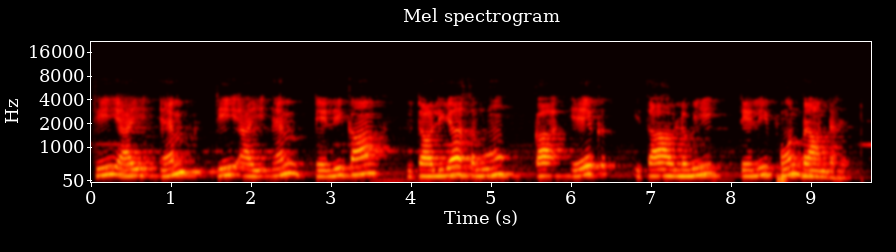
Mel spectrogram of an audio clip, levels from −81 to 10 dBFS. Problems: constant background noise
